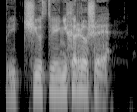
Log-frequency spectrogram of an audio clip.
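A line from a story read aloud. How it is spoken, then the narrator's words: Hissing. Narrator (Russian): прошипел лейтенант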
